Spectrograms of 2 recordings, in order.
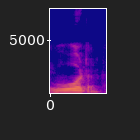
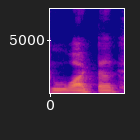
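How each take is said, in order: First: Water the native way, no stressed R. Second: Water with the R clearly sounded, Indian style; water in an Indian accent, the R rolled and stressed. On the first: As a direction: say water lightly, dropping the R. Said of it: "not that much prominent in native speakers language". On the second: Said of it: "we specially give stress to R when we speak". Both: Shown as a demonstration.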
